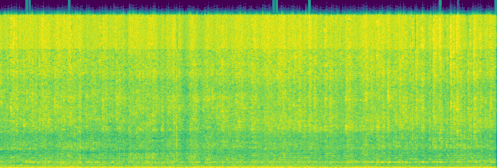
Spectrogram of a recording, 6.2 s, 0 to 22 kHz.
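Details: Car "Fancy" after a 6.2 LS swap replacing a 406 SBC with an out-of-balance Scat crank: deep, steady V8 idle that stays even with no stumbles, misses or knocks.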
